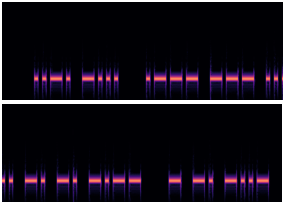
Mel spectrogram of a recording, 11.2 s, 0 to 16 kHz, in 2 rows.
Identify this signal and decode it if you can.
Morse code, heard as a keyed tone, about 15 wpm, 700 Hz. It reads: FB JOHNNY TNX
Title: Practice QSO - Exchange 3 - More Info - 15wpm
